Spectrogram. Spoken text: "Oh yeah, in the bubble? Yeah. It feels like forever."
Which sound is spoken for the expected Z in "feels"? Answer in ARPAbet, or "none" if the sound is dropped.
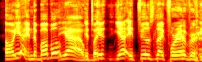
Z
